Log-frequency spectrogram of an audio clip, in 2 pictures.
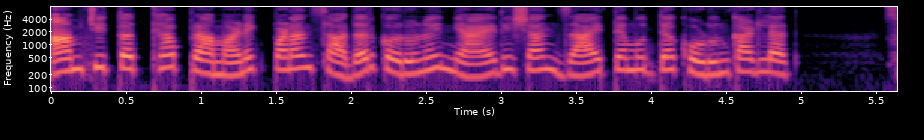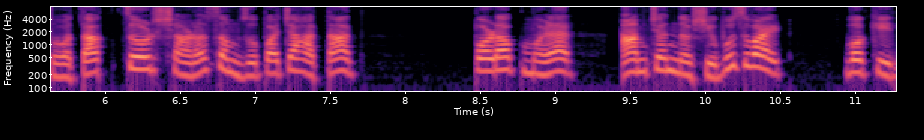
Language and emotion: Goan Konkani, disgusted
